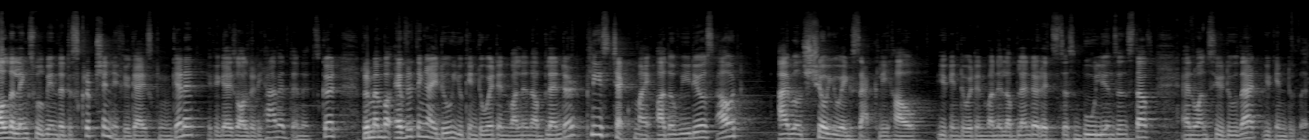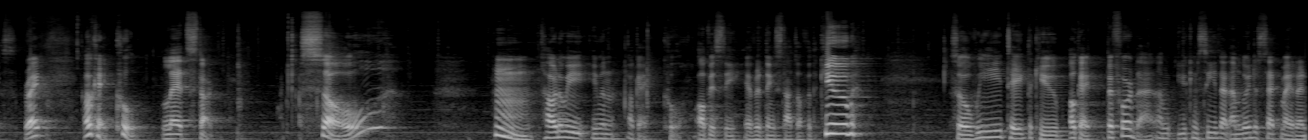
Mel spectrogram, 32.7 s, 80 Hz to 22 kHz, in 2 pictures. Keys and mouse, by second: 19.9 middle click, 20.4 shift+middle click, 24.3 shift+a, 27.7 middle click, 30.2 middle click, 31.4 shift+middle click, 32.0-32.7 middle drag.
